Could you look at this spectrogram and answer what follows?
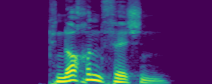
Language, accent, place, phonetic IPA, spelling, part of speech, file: German, Germany, Berlin, [ˈknɔxn̩ˌfɪʃn̩], Knochenfischen, noun, De-Knochenfischen.ogg
- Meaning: dative plural of Knochenfisch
